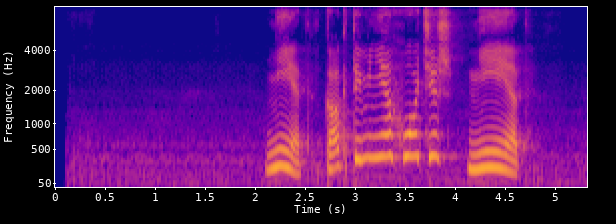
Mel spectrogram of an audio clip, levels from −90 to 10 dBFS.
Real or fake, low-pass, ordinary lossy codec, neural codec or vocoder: fake; none; none; codec, 16 kHz, 8 kbps, FunCodec, trained on LibriTTS, 25 frames a second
